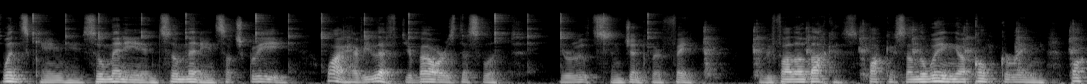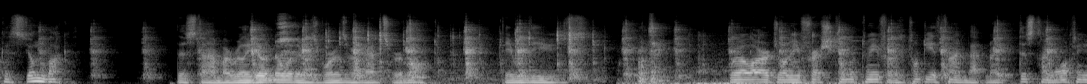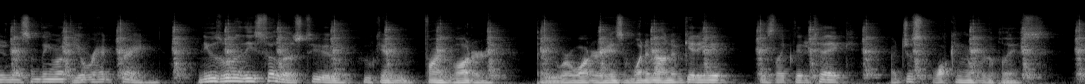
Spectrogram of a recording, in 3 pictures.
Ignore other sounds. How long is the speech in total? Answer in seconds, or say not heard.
29 s.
